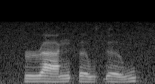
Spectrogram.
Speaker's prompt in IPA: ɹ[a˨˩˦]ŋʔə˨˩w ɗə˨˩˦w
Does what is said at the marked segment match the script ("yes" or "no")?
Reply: yes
